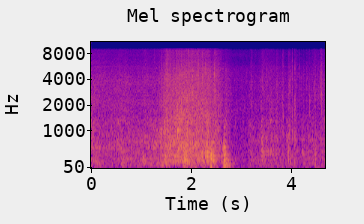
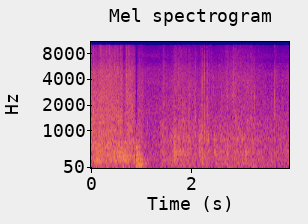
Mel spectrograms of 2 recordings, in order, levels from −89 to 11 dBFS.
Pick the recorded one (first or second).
second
